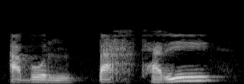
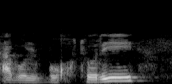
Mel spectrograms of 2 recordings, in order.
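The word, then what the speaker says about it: أبو البختري: اون عزیزانی که اول بحث هم نبودن، باز من الان عرض میکنم این تلفظ ابوالبختری به همین شکل صحیحه و ابوالبختری این تلفظ غیر صحیحه و تسامح در اطلاق این راوی هست.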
